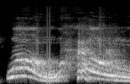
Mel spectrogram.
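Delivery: high, loud whoa whoa; playful mock protest at being blamed; mock alarmed whoa. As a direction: protest in fake shock. Mock protest at husband jab.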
